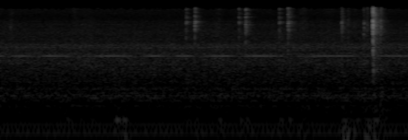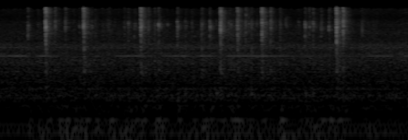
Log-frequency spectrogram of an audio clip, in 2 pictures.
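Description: Typing on a computer keyboard: scattered key clicks, sparse at first and coming thicker from about four seconds in, over a low steady hum.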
